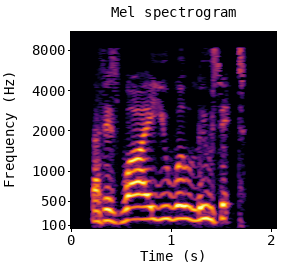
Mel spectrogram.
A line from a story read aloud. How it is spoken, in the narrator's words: Radu shouted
